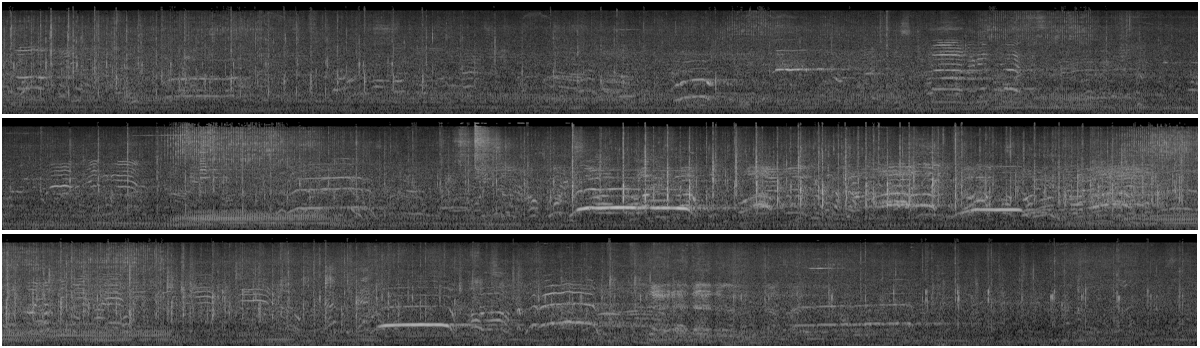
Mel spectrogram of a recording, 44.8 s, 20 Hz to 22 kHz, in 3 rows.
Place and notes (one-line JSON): {"title": "Frankrijklei, Antwerpen, Belgium - Antwerp Night Marathon", "date": "2021-09-11 11:00:00", "description": "This is a continuous recording of the crowds cheering on the runners of the Antwerp Night Marathon, and some of the honking of frustrated car drivers stuck in a traffic jam on the other side of the street. I used a Sony PCM-D100 for this and exported with minimal processing.", "latitude": "51.22", "longitude": "4.41", "altitude": "11", "timezone": "Europe/Brussels"}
